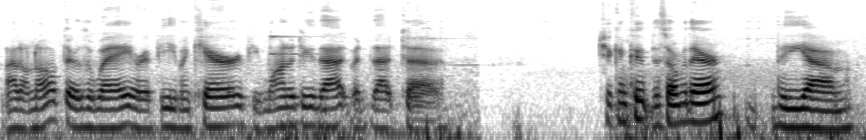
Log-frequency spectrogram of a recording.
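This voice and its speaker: Man, gravelly creaky voice, folksy casual monologue, thinking out loud, faint ambient noise. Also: on the high side, fairly even intonation, normal speed. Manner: folksy, informal, thinking aloud with trailing asides. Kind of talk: casual rambling monologue addressed to someone.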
